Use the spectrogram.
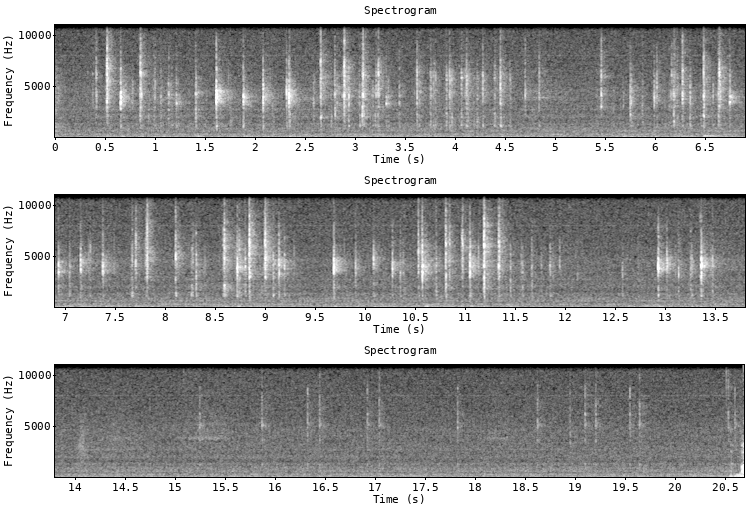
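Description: Someone types on a computer keyboard in quick irregular bursts of clicking keys, close and steady, with brief pauses between runs.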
